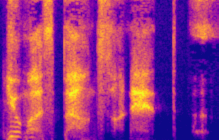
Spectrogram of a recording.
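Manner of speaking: slow, whispered vampire with heavy breaths; drawn-out, breathy Nosferatu imitation; Count Orlok voice. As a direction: whisper each word like an undead count. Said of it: "And then they go".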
